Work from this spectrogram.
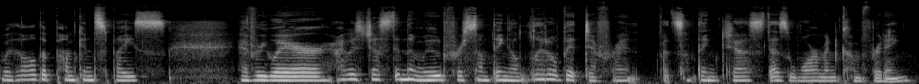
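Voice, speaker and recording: A woman narrating a scripted guided visualization in a soft, soothing, deliberate way with frequent pauses. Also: mid-range voice, fairly even intonation.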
